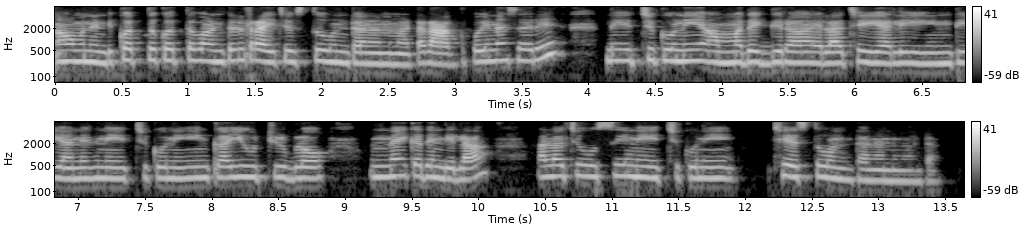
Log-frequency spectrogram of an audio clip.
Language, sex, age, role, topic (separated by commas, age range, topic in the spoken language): Telugu, female, 25-29, guest, బాధలో ఉన్న వ్యక్తిని సంతోషపెట్టడానికి మీరు ఇంట్లో చేసిన ఏ వంటకం ఇస్తారు?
